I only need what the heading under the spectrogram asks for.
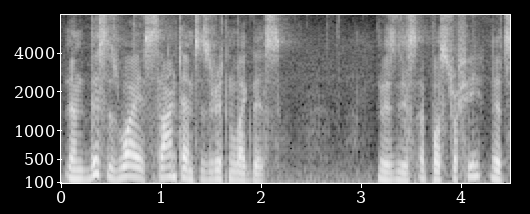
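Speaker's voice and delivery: normal talking voice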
